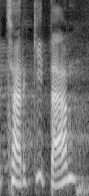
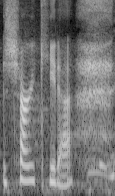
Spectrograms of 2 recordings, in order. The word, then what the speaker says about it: Sharkita: And I've been calling her Charquita, and it was like, well, that sounds cute too, but it's Shakira.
